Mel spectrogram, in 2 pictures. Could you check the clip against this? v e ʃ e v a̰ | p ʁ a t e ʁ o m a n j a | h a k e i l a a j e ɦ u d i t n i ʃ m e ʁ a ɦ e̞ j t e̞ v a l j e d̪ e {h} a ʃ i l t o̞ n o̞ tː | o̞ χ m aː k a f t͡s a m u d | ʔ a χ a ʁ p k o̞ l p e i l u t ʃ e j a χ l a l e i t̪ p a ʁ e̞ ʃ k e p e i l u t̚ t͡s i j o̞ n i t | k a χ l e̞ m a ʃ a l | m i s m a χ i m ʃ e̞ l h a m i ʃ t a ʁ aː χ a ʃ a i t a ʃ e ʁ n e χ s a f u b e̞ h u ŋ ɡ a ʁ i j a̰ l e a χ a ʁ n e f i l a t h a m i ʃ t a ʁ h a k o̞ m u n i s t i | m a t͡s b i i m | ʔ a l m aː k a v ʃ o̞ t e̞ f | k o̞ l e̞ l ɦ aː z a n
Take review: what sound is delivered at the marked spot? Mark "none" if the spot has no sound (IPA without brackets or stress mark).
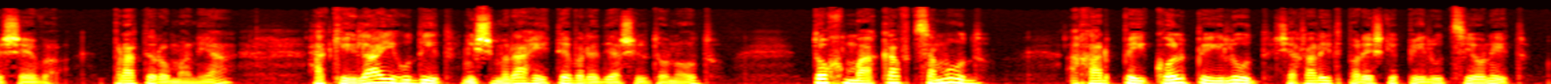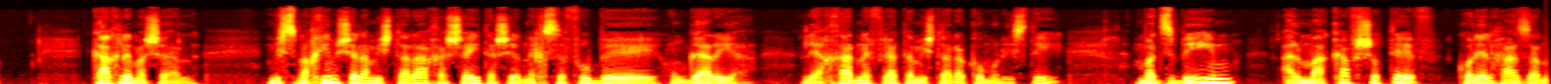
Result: h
